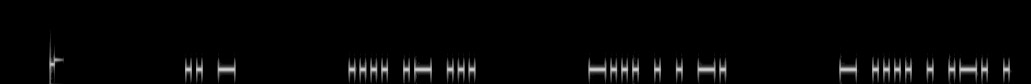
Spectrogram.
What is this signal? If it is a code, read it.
Morse code, heard as a keyed tone, about 22 wpm, 700 Hz. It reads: IT HAS BEEN THERE
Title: 3x Word-Spacing - Sentences from Top 400 Words - 22wpm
